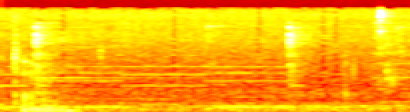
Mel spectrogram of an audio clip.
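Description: A few sharp, separate clicks of a computer mouse, as the animation timeline is scrubbed and played, over faint steady tones.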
